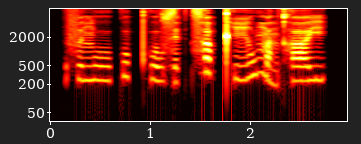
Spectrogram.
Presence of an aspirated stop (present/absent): present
